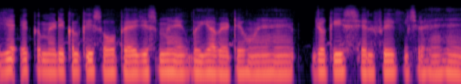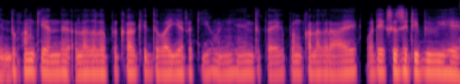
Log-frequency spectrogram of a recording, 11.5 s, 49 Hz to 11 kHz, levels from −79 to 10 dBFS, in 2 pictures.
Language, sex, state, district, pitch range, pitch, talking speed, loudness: Hindi, male, Bihar, Madhepura, 105-115 Hz, 110 Hz, 205 wpm, -22 LUFS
